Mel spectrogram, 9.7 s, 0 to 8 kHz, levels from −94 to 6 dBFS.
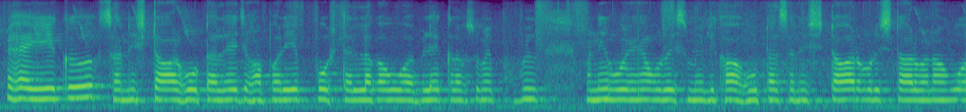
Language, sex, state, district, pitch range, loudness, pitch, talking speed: Hindi, female, Maharashtra, Nagpur, 230-235 Hz, -21 LUFS, 230 Hz, 185 wpm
